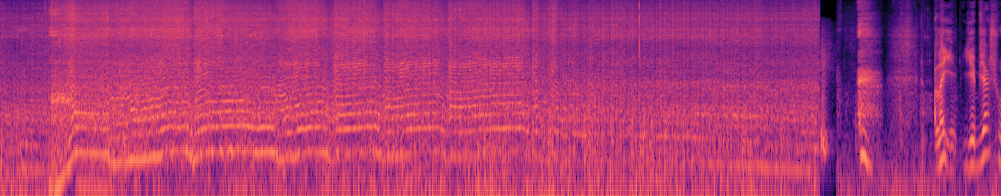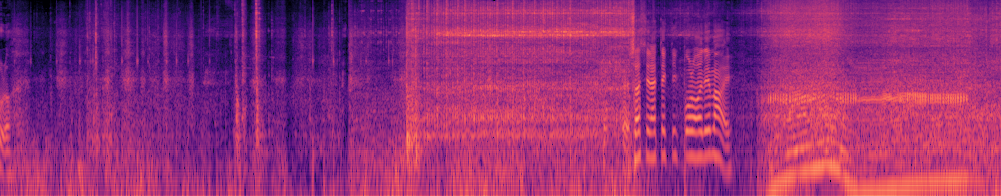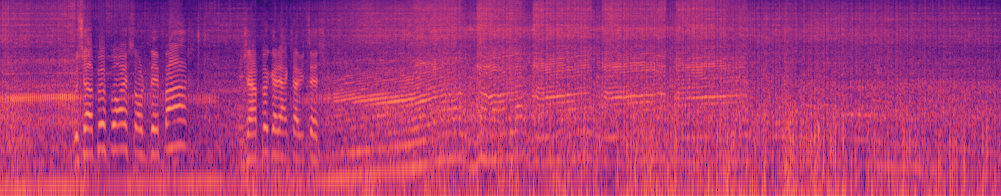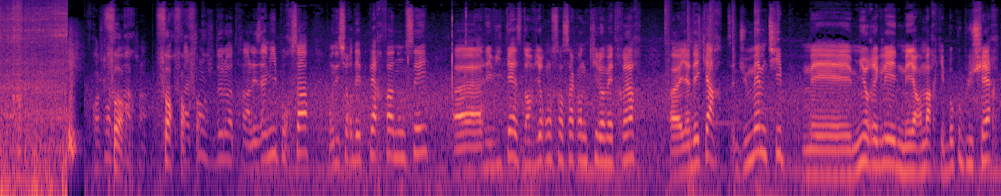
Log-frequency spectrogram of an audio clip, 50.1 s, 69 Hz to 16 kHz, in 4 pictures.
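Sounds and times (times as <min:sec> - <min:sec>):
kart engine starting and running: 0:00.0 - 0:10.3, 0:16.8 - 0:38.6
wind noise on microphone: 0:00.0 - 0:20.5, 0:21.8 - 0:38.4
engine knocks: 0:15.4 - 0:20.9.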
